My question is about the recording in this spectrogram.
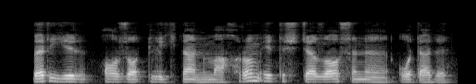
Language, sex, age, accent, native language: Uzbek, male, 18-24, Qashqadaryo, Uzbek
